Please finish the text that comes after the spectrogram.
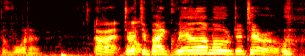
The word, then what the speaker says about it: Guillermo: Directed by Guillermo del Toro. How do you say his name? It's Guillermo.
